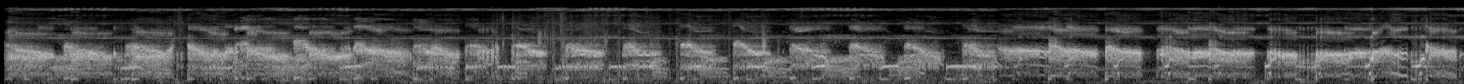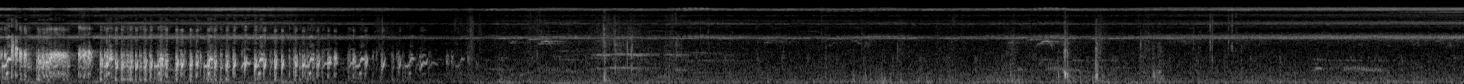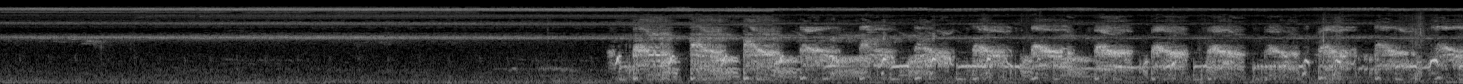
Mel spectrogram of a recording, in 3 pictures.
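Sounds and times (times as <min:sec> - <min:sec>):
bird harsh repeated calls: 0:00.0 - 0:19.4, 0:35.4 - 0:43.9
high-pitched drone: 0:00.0 - 0:27.6, 0:35.1 - 0:43.9.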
